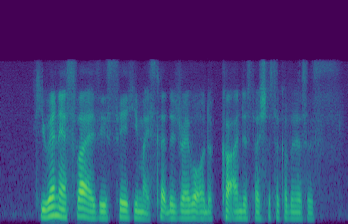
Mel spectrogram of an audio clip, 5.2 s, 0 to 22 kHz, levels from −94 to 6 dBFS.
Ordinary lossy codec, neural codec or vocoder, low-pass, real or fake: AAC, 32 kbps; codec, 24 kHz, 0.9 kbps, WavTokenizer, large speech release; 7.2 kHz; fake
